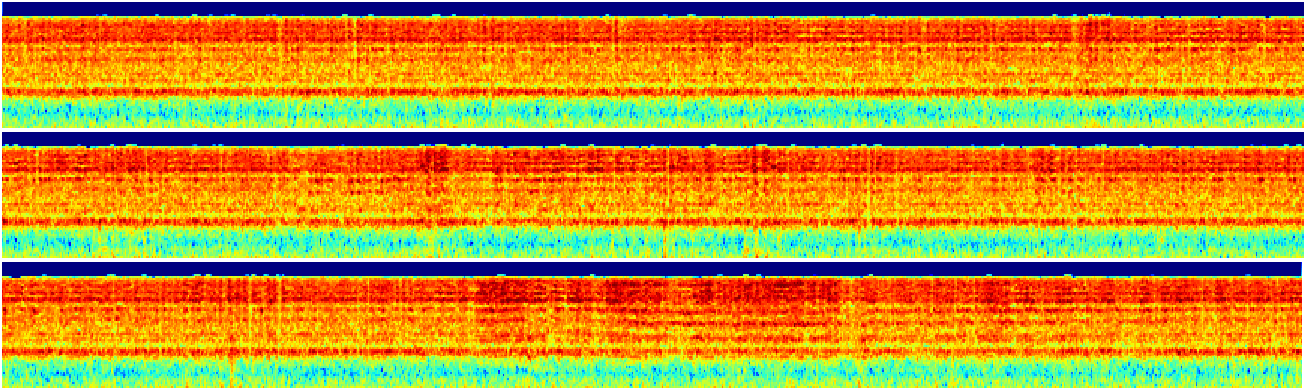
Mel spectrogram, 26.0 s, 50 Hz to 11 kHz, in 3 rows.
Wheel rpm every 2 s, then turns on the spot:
230, 230, 230, 230, 230, 230, 230, 230, 230, 240, 230, 210, 220.
none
